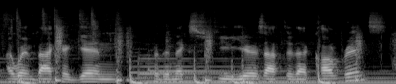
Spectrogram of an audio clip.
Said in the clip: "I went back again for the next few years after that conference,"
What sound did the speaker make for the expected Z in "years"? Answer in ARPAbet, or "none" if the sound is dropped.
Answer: Z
